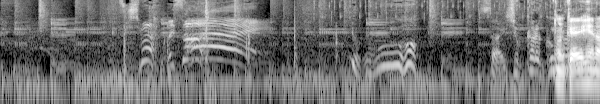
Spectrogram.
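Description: Background music from the anime's soundtrack with short bursts of character voices, and a man's speech starting near the end.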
